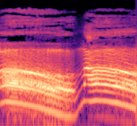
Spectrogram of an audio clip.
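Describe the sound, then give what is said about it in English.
Stock exchange traders groan on the trading floor in a long, loud, drawn-out groan that holds steady, dips briefly and slides up in pitch midway, then continues to the end. “It isn't in the film, but in the audio from the television broadcast, you can hear behind Scott Wapner, who's broadcasting to the floor, behind the CNBC guy, you can hear traders groaning,”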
